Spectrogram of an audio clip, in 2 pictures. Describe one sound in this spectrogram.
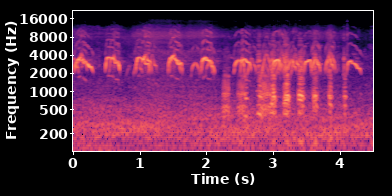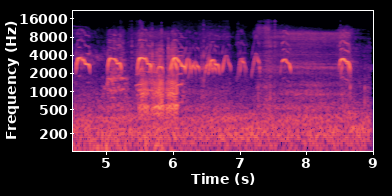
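Several goslings peep in high, rising and falling calls.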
